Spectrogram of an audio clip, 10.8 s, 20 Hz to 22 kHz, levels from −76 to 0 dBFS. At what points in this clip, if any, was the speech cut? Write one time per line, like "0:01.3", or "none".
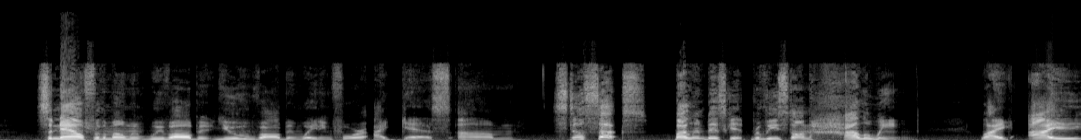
0:05.3
0:06.6
0:07.5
